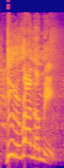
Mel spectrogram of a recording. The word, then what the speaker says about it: Deuteronomy: Deuteronomy, for you scholars.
